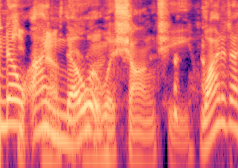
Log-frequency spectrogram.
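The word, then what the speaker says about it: Shang-Chi: out before before the eternals yeah oh uh shang chi you got it wrong name nazi it's shang chi it's oh my gosh i just i feel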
